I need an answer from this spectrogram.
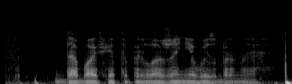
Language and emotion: Russian, neutral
